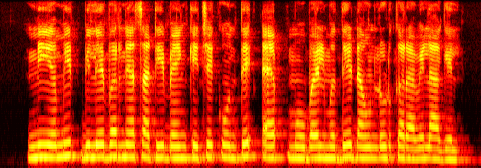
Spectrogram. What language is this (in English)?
Marathi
